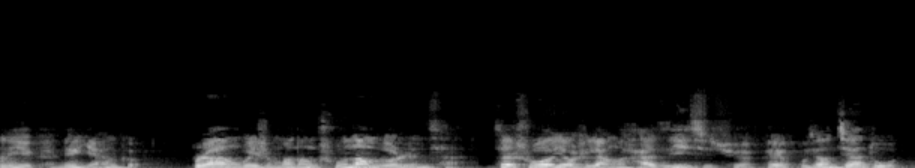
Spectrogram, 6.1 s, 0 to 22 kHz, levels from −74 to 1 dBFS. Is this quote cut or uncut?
cut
